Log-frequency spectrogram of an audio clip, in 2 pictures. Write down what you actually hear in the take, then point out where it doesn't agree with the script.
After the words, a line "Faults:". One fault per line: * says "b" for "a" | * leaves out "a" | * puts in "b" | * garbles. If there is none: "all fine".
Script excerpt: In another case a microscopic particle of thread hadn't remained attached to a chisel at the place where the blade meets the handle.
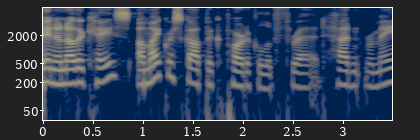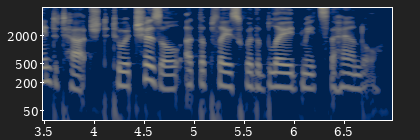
In another case a microscopic particle of thread hadn't remained attached to a chisel at the place where the blade meets the handle.
Faults:
all fine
